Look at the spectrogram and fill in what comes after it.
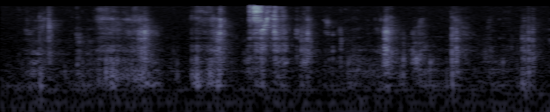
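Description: Crisp, irregular crunching as a person chews a mouthful of shredded green papaya salad (Lao-style tam mak hung); the loudest crunch comes about two seconds in.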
